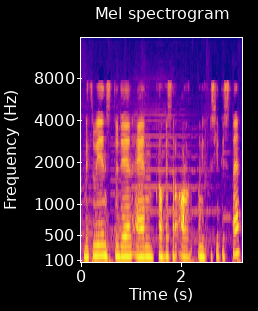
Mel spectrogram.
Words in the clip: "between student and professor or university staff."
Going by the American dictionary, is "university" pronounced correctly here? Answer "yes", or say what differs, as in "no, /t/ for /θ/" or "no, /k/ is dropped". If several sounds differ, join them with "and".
no, /f/ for /v/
